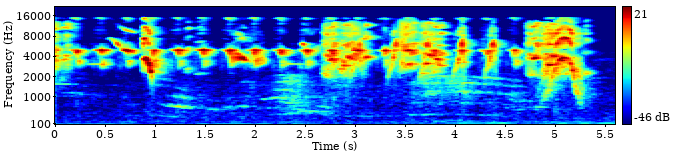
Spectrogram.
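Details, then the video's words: Master recording of cucak keling for training caged birds: a quick series of high chirped notes that breaks into harsher, buzzy and scratchy phrases with descending slurs near the end. "SUARA MASTERAN CUCAK KELING/KERLING"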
